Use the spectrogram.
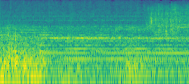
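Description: A thunderstorm at a Space Shuttle launch site, with a low rumble of thunder fading under steady rain hiss, heard without speech.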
